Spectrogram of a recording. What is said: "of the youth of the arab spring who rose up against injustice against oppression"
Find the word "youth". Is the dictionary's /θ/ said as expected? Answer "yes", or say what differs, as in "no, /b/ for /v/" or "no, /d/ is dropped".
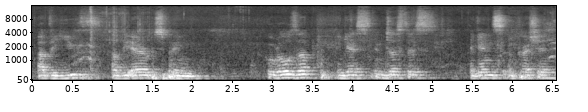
yes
